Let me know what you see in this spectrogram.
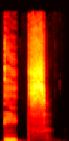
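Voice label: "eats", British English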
